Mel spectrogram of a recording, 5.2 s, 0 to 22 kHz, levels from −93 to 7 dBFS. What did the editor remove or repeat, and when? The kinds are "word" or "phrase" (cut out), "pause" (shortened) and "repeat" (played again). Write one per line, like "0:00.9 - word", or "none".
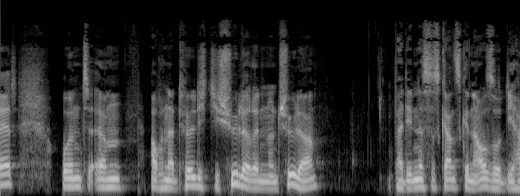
none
